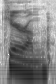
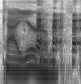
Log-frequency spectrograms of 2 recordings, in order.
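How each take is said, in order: First: "Kurum" as KYOO-rum, two syllables; corrected pronunciation. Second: "Kyurem" as kai-YOO-rum; mistaken pronunciation. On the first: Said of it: "instead of". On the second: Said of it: "I called it Kyurem instead of". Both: Shown as a demonstration.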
